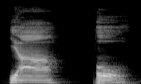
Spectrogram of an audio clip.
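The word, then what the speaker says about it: יהוה: in a moment, that the 4 letters, Yod, He, Wah, He, the full tetragrammaton, can be pronounced Ya'ol.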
